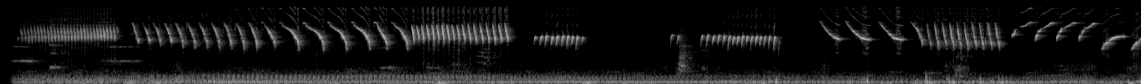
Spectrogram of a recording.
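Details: Canary in breeding condition, singing to set other birds singing: loud high song of rapid downward sweeps, fast buzzy trills and steady whistled rolls, with short pauses between phrases.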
